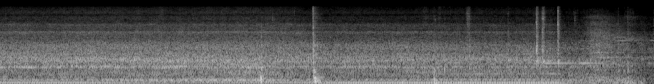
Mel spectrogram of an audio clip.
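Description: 1999 Dodge Ram 2500's 5.9-litre 24-valve Cummins inline-six turbodiesel idling steadily, with a few sharp clicks over it; the engine sound fades near the end.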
